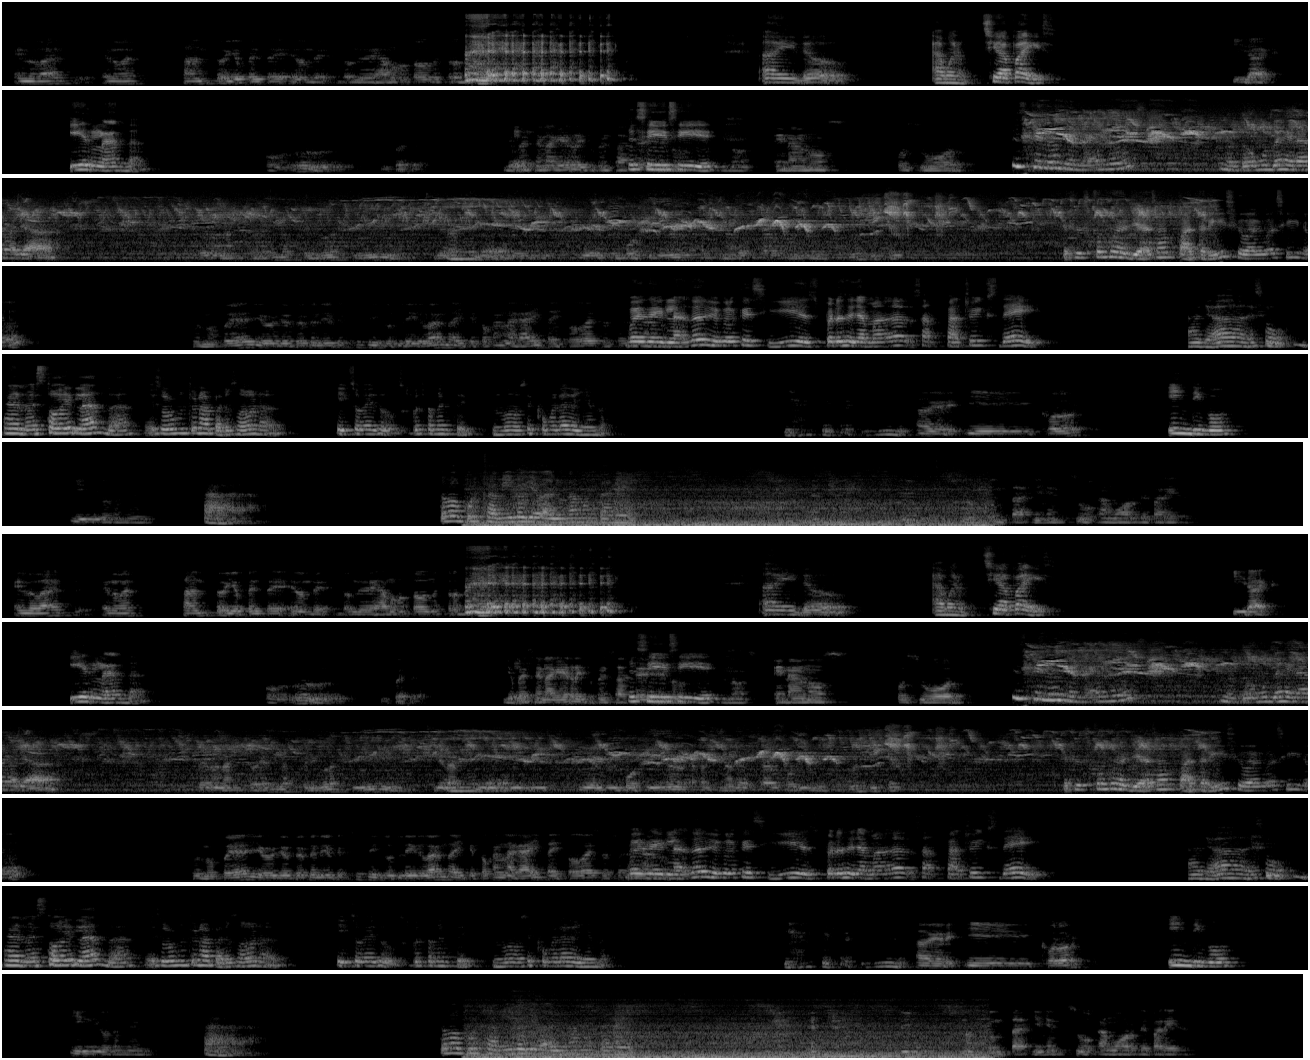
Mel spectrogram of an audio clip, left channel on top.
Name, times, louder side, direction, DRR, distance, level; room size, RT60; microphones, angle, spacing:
voice 1, 0.1-1.4 1.8-4.9 12.3-12.7 15.7-16.6 16.8-17.3 18.1-19.9 20.3-20.5 20.8-21.5 22.0-22.7 28.1-35.1 41.1-46.0 51.6-52.2 60.1-63.0 66.0-66.8 70.8-71.3 72.9-74.5 74.9-77.2, right 3 dB, 50° right, 0.5 m, -45 dB
voice 2, 4.6-6.2 7.3-8.5 9.3-10.5 13.7-14.5 18.2-18.4 19.3-20.4 23.2-24.4 25.2-26.7 30.5-31.2 36.7-39.4 45.4-49.6 51.0-52.0 52.3-55.1 55.6-58.3 63.9-64.5 67.3-67.9 69.7-71.7 75.6-75.7, left 2 dB, 25° left, 0.4 m, -35 dB
sound 1, 23.3-38.3, left 3 dB, 45° left, 0.8 m, -36 dB
sound 2, 69.9-75.2, right 1 dB, 35° right, 1.9 m, -38 dB
6.0 x 2.0 x 2.3 m
head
